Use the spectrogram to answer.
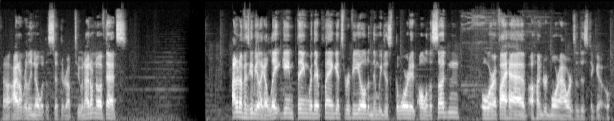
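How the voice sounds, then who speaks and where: A streamer from the Southern United States with a neutral accent comments on the game he's playing, rambling casually and filling his speech with fillers. His mid-range voice runs a little fast, there's no room sound, and faint game music plays in the background.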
